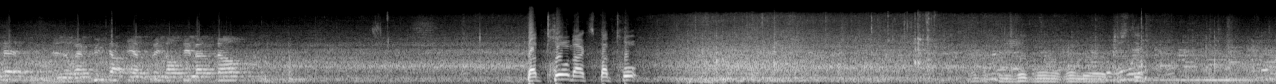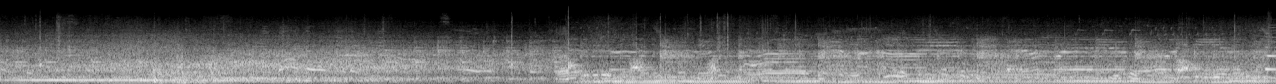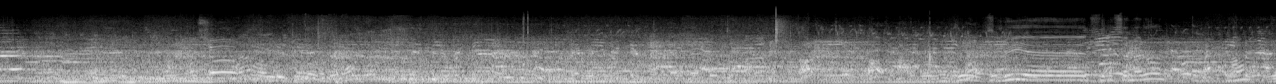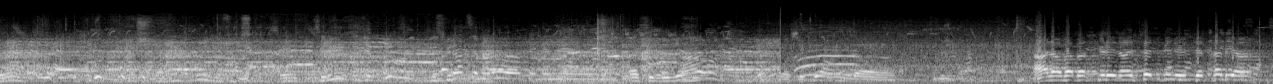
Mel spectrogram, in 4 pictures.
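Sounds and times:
loudspeaker voices: 0.0s - 6.5s, 7.9s - 51.0s
road noise hiss: 0.0s - 51.0s
racing bicycles approaching: 6.4s - 35.6s
car driving past: 6.4s - 37.8s
music: 15.9s - 35.7s, 36.5s - 46.1s.

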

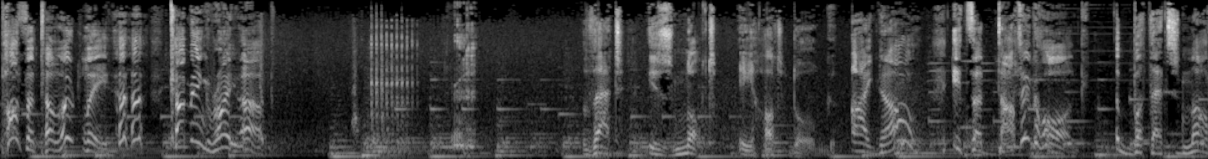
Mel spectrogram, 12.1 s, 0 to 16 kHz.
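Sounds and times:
comic pig grunt: 3.8s - 4.8s.

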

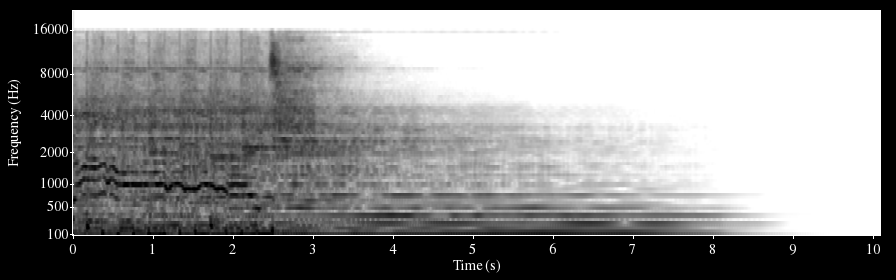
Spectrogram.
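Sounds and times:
electric guitar chord ringing: 0.0s - 8.7s.

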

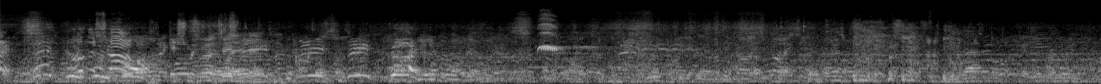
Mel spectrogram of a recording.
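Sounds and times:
players' voices: 0.0s - 11.0s
referee's whistle blast: 5.4s - 6.0s.

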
